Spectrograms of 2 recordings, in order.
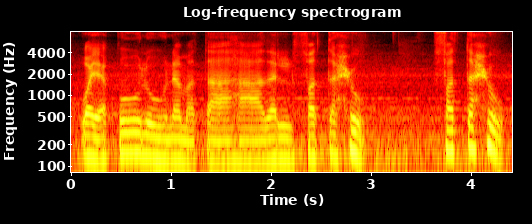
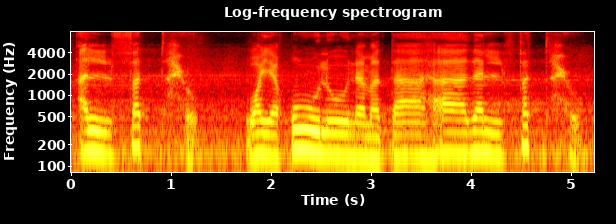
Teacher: ഒട്ടുമിക്ക ആൾക്കാരും അൽ ഫത്ഹു വയഖൂലൂന മതാ ഹാദൽ ഫത്ഹു എന്നതിലെ ഫത്ഹു എന്ന പദം ഖൽഖലയോടുകൂടെ ചലനശബ്ദത്തോടുകൂടെയാണ് ഓതാറുള്ളത്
